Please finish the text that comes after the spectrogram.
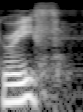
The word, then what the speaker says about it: Greif: The ball goes back to Grief. Grief with the kick, and that is spelt Greif, by the way.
